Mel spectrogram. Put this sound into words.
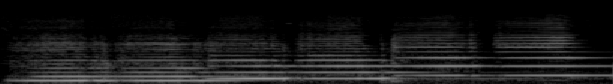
cello opennotes harmonics
A real cello playing open string harmonics. Recorded with Blue Yeti (stereo, no gain) and Audacity.
cello, classical, harmonics, instrument, open-strings, string, stringed-instrument, strings, tuning, violoncello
